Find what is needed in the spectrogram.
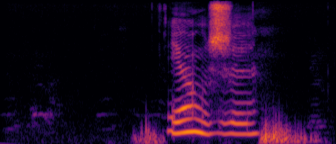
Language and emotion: Russian, neutral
